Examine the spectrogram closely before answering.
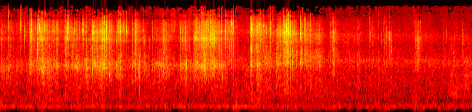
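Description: Loose gravel crunching and crackling under dogs' paws as they scuffle about, a busy run of crunches that thins out over the last couple of seconds. A faint steady hum lies underneath.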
